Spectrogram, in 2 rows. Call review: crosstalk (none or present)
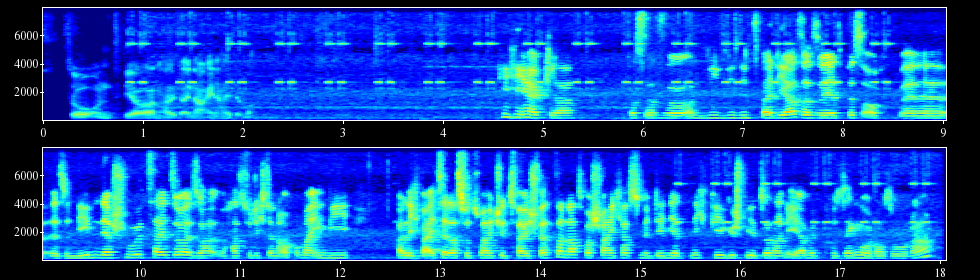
none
